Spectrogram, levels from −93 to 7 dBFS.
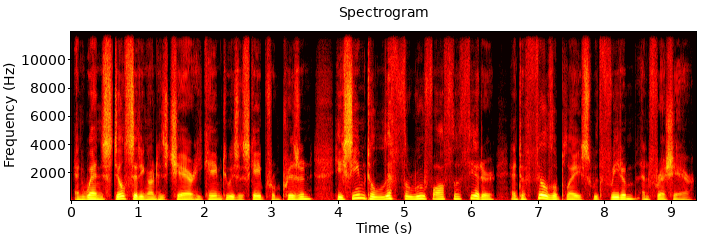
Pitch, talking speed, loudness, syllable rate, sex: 125 Hz, 210 wpm, -20 LUFS, 4.7 syllables/s, male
